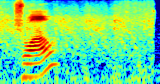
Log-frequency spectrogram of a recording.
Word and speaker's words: João: I swear to God, it's pronounced how? João? The first one. So João. Like that? Every Portuguese person tells me I've never pronounced it correctly. First one is legitimately the closest.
